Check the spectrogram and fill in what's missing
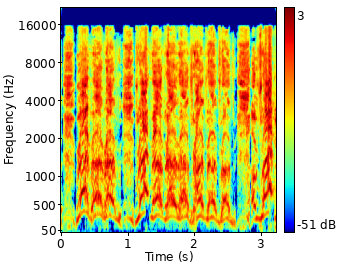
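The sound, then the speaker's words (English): A human voice imitates a dog barking in a rapid, unbroken string of loud yapping barks lasting a few seconds, with no other sounds around it. “There's a dog yelling at me from inside of an apartment while I was parking my car in a parking lot.”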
